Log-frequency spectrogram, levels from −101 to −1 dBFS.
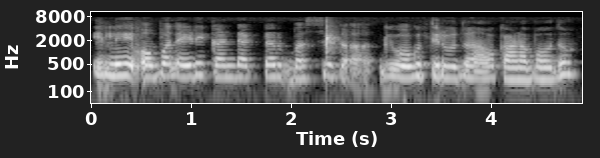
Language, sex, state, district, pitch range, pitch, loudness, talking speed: Kannada, female, Karnataka, Bangalore, 215-250 Hz, 235 Hz, -20 LUFS, 95 wpm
